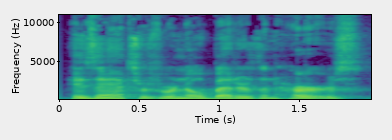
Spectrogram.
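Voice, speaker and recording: A man narrating a scripted story in a dramatic, deliberate way, with pauses between phrases. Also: lowish voice, lively intonation, a bit bright.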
